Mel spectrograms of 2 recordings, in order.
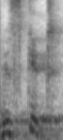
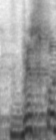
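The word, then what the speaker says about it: biscuit: ठीक, तो अब मुझे कहना है दिस बिस्किट, बिस्कुट मत कहना, बिस्किट होता है इसका सही प्रोनाउंसिएशन, बिस्कुट नहीं कहना।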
